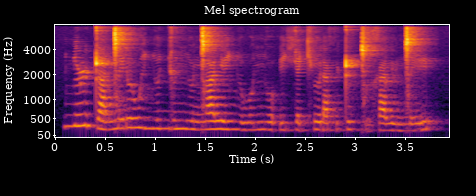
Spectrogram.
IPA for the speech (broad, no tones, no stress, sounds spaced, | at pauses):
ʎ ɵ ɭ ɨ ʈ a ŋ͡ǀ e ɾ ɵ w ɨ ʎ ɵ ɟ ɵ ɲ ɵ ŋ͡ǀ a l e ʎ ɵ w o ɲ o ʔ e ç a cʰ ɵ ɾ a x ɨ ʈ ɨ ɡ͡ǀ ɵ x a l ʏ ŋ͡ǀ e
